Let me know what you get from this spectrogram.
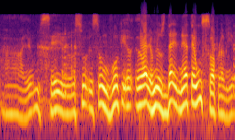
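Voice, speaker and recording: A man's fairly high voice rises and falls in a lively way as background noise is clearly heard behind him. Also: moderate pace. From São Paulo state, Brazil. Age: 70s. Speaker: retired father of a police chief. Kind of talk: TV interview. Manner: halting, with many repetitions.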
